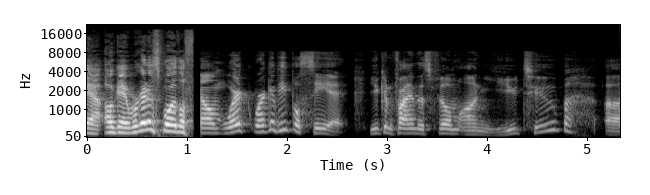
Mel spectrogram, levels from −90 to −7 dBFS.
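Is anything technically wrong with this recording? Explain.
Yes. From 1.07 s to the end, the audio shows an input switched to a poorer device. A gap of 80 ms of silence marks the switch. After it, nothing is heard above 8.2 kHz, so the speech turns duller and boxier. The level also falls by about 5 dB, and a faint new noise floor appears well below the speech. This most likely comes from the system changing to another, narrower-band microphone or a headset's call profile mid-recording.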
